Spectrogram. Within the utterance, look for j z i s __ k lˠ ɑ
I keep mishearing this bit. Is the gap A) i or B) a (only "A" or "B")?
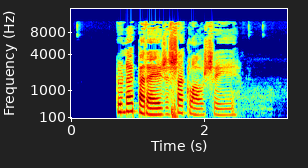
B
